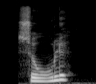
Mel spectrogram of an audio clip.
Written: SOLES

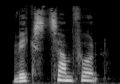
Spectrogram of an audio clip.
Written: vækstsamfund

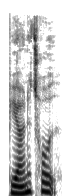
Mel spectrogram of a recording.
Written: bjørnetråd

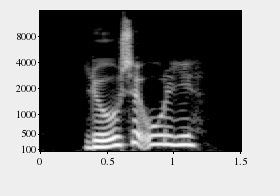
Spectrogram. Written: låseolie

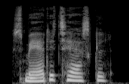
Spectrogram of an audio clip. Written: smertetærskel

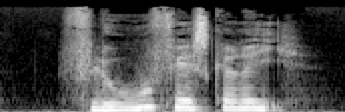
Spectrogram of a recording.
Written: fluefiskeri

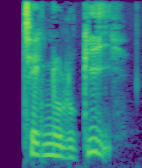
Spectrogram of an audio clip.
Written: teknologi

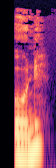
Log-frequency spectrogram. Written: onde

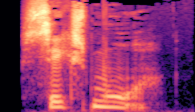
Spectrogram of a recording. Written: sexmord

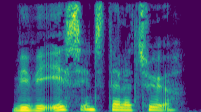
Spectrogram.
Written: vvs-installatør

